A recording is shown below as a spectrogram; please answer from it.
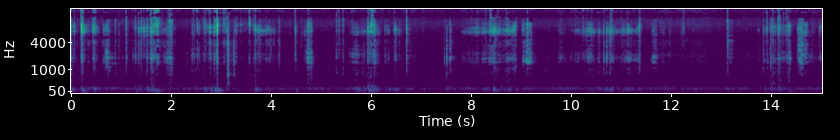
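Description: A utility knife blade scrapes a solid, bright green, palm-sized dry soap bar into thin shavings. Crisp, dry scraping and crackling bursts come in irregular strokes with bright, hissy texture, over a faint low steady hum.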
